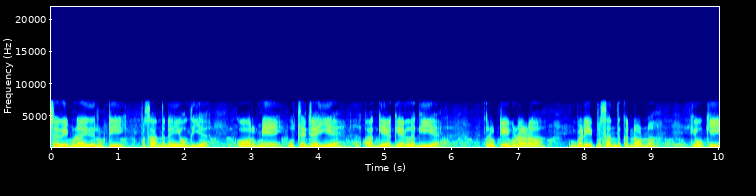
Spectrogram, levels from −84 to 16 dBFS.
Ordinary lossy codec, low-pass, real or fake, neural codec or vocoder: none; 7.2 kHz; fake; codec, 16 kHz, 8 kbps, FunCodec, trained on Chinese and English, 25 frames a second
